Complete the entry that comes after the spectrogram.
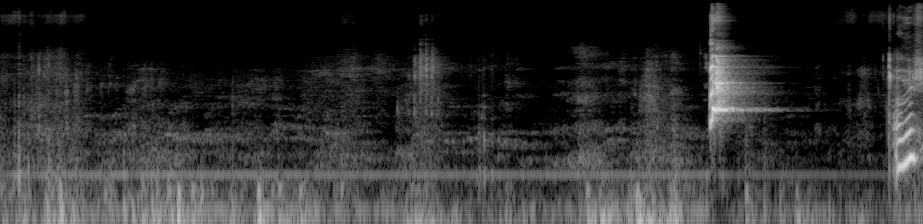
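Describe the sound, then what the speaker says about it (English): Dog Leia gives a sharp bark near the end, followed by another yelp-like call, after stretches of low rumbling movement and handling noise. "And then she starts barking."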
